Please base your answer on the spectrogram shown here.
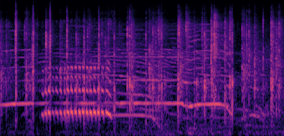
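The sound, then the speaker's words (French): A crowd claps steadily and densely, with high whistles and cheering voices rising over the applause, loud throughout. “Ah, on applaudit!”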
